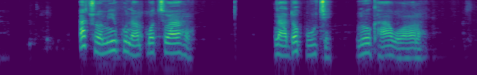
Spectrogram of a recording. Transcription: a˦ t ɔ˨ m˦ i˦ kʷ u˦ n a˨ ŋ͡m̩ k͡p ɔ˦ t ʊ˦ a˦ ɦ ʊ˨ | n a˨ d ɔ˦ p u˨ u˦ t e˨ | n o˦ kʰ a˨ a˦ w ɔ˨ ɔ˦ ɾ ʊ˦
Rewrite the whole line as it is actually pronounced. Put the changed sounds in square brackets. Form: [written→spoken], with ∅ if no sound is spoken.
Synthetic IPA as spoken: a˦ [t→t͡ʃ] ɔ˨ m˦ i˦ kʷ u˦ n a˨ ŋ͡m̩ k͡p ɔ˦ t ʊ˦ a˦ ɦ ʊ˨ | n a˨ d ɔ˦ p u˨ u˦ [t→t͡ʃ] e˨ | n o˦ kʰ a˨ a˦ w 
